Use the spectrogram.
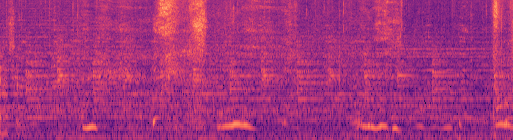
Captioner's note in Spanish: Sollozos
